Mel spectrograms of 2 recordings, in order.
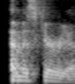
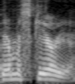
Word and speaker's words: Themyscira: It's Themyscira. Thermoscaria.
